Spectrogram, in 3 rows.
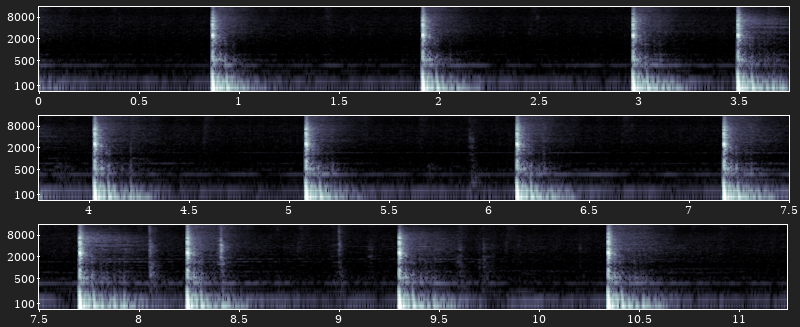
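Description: Close-miked kick drum track playing back on its own: single beats about once a second, with the odd quick double hit, each dying away before the next. A narrow EQ cut around 1.1 kHz is being dialed in on the channel to tame the drum's nasal upper-mid tone.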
